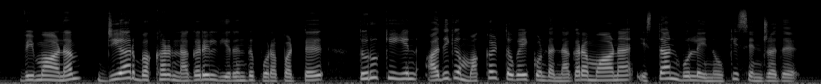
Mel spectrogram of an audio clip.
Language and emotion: Tamil, neutral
